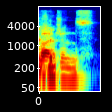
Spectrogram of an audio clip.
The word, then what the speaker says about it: bhajans: bhajans bhajans, thank you very much.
